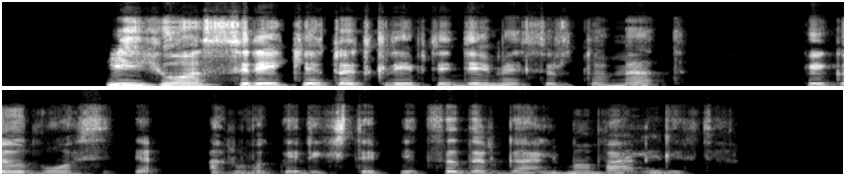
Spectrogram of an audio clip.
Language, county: Lithuanian, Utena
